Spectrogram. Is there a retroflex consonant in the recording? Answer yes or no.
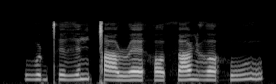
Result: yes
